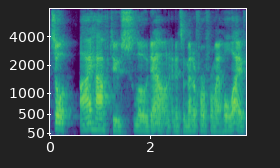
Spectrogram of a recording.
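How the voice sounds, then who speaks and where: The man's medium-pitched voice comes with audible room echo. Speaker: fitness coach. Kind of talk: casual talk to camera. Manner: fast.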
